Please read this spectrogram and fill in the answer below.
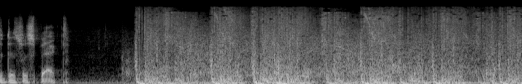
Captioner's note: shotgun firing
